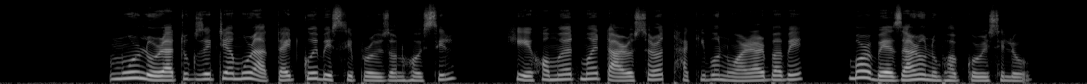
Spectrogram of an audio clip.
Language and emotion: Assamese, sad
